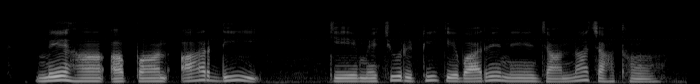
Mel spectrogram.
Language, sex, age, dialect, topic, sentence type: Chhattisgarhi, male, 18-24, Eastern, banking, statement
